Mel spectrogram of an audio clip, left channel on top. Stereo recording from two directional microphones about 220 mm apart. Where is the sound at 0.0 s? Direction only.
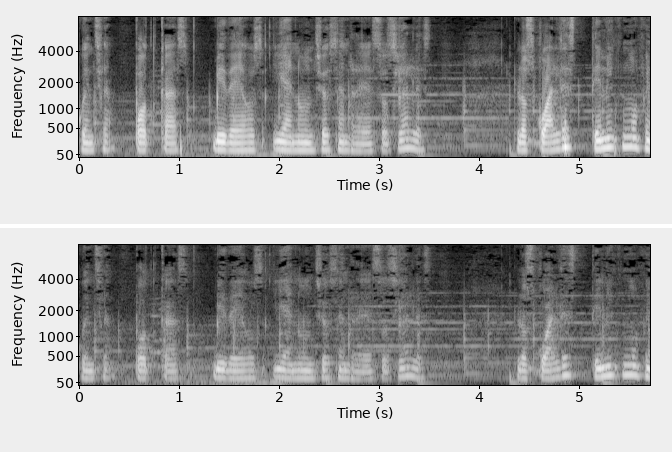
50° left (ahead or behind).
